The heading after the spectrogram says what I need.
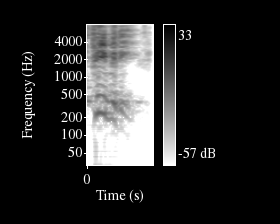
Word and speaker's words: Peabody: It's spelled P E A B O D Y. Peabody. Everybody else, it's Peabody. Up there, it's Peody.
